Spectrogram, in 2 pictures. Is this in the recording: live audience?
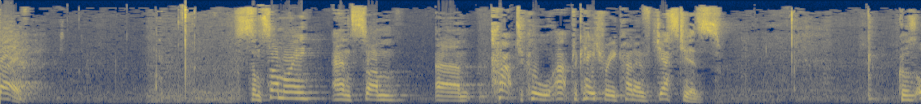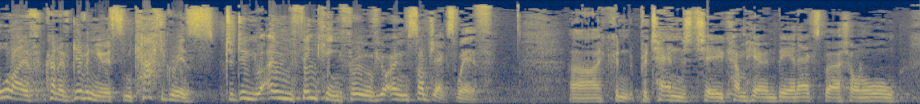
yes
